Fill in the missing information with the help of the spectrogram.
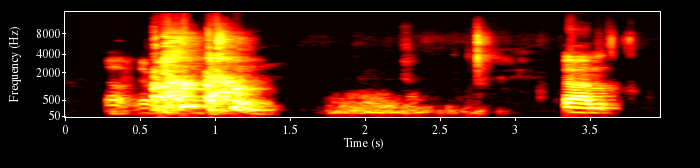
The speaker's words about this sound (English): So that was the motivation for developing the Ultratonic, and I'll talk more about that after I clear my throat.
